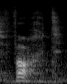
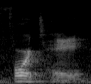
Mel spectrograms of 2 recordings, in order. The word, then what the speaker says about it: forte: speakers pronounce it, then why wouldn't you tell me I have to pronounce it as forte with a uvular fricative the way an actual French person would say it?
